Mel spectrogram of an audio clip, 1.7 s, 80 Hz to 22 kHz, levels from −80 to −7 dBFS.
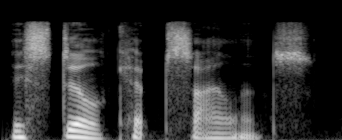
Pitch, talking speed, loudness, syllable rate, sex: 155 Hz, 140 wpm, -20 LUFS, 4.1 syllables/s, female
